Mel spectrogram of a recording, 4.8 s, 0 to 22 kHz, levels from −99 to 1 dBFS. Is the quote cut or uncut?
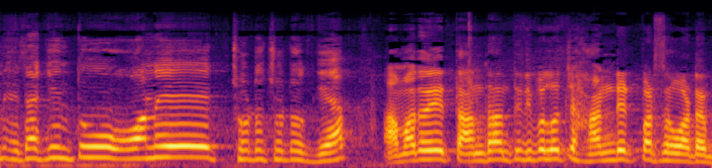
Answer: cut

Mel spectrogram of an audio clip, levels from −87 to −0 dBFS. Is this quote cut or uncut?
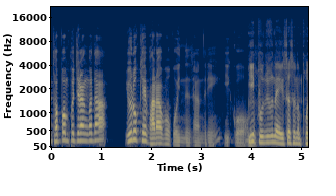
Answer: cut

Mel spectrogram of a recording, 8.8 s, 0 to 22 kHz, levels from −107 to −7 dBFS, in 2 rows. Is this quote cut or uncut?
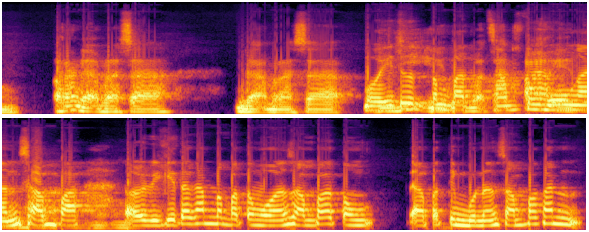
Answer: uncut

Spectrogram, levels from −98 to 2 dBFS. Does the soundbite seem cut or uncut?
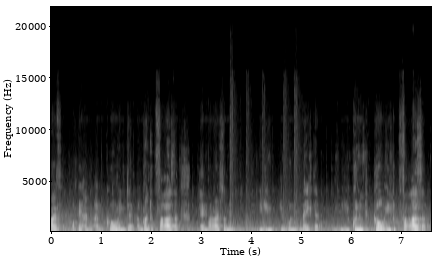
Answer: uncut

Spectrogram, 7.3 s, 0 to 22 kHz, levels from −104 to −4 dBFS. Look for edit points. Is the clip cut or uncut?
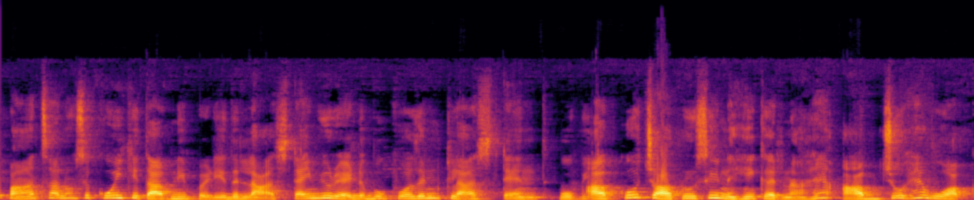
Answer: cut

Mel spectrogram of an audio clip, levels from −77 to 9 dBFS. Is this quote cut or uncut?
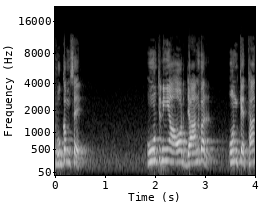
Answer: uncut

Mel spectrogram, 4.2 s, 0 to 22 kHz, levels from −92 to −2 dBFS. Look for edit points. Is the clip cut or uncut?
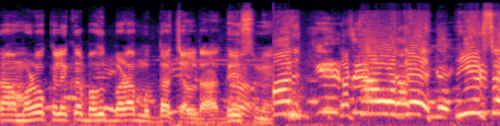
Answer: cut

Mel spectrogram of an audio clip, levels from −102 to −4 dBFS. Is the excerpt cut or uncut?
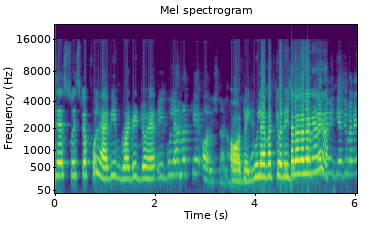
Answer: cut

